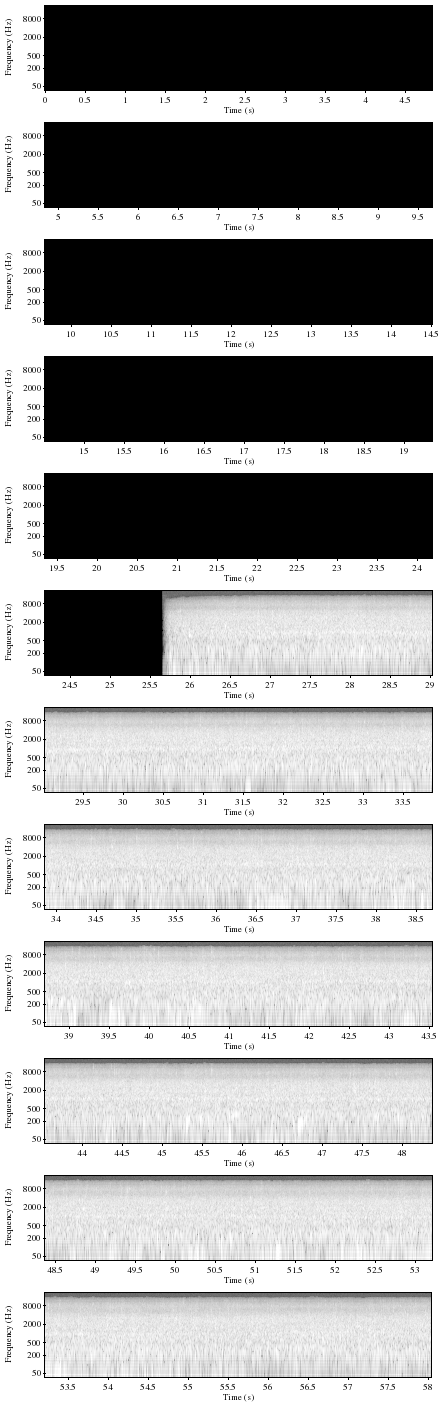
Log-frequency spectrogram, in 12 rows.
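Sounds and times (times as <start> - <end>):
creek running over rocks: 25.7 - 58.0.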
